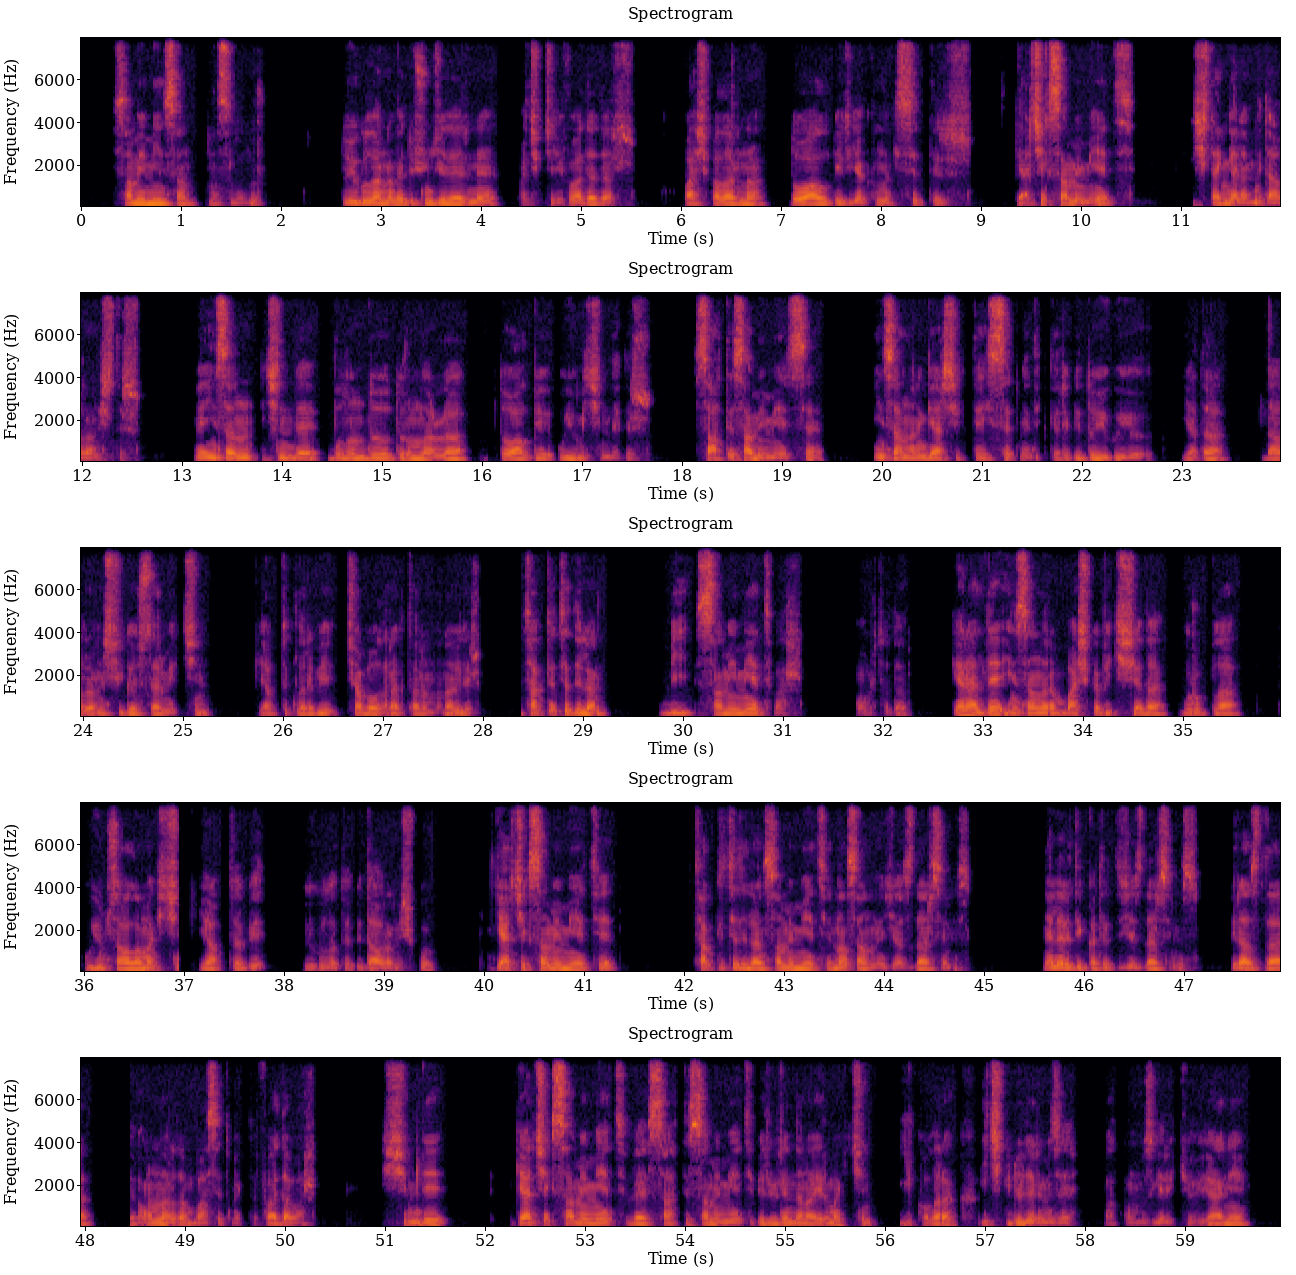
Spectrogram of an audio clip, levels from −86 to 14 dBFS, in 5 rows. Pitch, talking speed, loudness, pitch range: 100 Hz, 105 wpm, -24 LUFS, 95-110 Hz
